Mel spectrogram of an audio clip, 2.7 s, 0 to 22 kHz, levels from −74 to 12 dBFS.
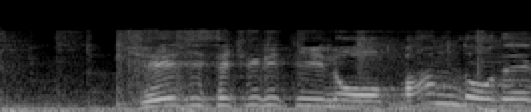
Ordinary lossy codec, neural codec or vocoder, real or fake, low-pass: none; none; real; 7.2 kHz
